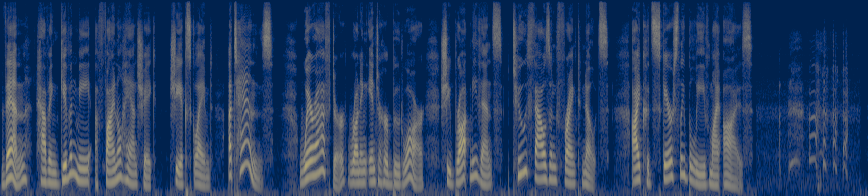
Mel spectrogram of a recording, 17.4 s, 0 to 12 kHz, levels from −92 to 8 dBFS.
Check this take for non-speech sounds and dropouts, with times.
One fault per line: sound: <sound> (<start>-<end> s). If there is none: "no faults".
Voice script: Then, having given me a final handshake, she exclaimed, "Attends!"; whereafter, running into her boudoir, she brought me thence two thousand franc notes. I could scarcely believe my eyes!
sound: laugh (15.6-17.1 s)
